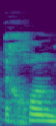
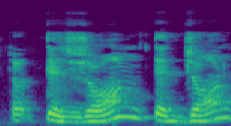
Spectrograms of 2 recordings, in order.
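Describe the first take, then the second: First: The name is pronounced with Spanish sounds. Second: The name is pronounced with American English sounds. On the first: "Εγώ τώρα Tejon τους λέω λόγω... αυτού του κολλήματος που έχουμε την ισπανική γλώσσα" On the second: "κάπως έτσι μπορεί να τους λένε στους Αμερικάς"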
